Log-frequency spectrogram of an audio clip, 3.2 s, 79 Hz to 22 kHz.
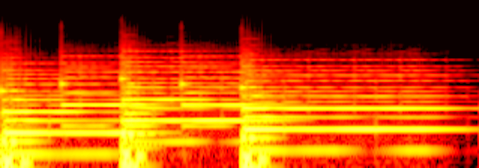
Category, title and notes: Music > Multiple instruments
150bpm Instruments: Melodica, Orchestral hit, Synth xylophone.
